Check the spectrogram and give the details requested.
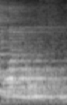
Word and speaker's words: অন্ন: এরপর অয়ের বিকৃত উচ্চারণ আছে, যেমন ধরো যখন বিকৃত উচ্চারণ হবে তখন সেটি ও এর মতো হয়ে যাবে। এখানে একটি শব্দ দেওয়া আছে অন্ন, অন্ন, অন্ন যখন আমরা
